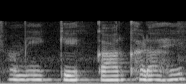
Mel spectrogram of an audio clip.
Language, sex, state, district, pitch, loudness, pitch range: Hindi, female, Bihar, Bhagalpur, 210 Hz, -15 LUFS, 205-215 Hz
